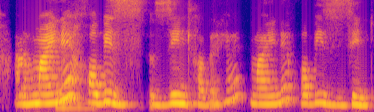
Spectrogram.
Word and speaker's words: sind: Meine Hobbys sind Reisen, জিন্ট, Spielen, জিন্ট, হ্যাঁ, উচ্চারণটা হবে জিন্ট, জিন্ট না জিন্ট।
